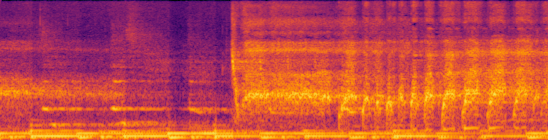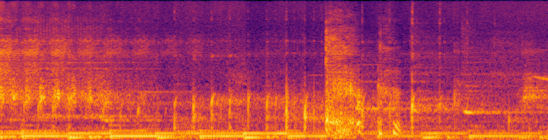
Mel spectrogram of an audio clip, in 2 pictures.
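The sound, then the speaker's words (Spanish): Strange, sustained vocal throat sounds and cough-like bursts made by a human throat on an experimental record, layered over a low droning hum, loud, with rasping textures and sudden harsh outbursts near the end; no words are spoken. “Pero hacía unos, sonidos que, parecía mentira que los hiciese con la sí, garganta.”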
